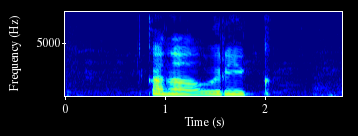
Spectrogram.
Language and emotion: Russian, neutral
